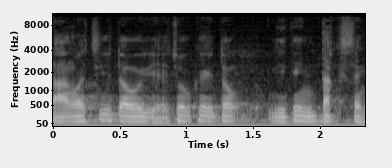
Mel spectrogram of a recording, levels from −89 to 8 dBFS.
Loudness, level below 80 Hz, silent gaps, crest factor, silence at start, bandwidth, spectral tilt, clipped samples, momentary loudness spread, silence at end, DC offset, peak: -27 LUFS; -50 dBFS; none; 16 dB; 0 s; 10.5 kHz; -8 dB/octave; under 0.1%; 7 LU; 0 s; 1%; -10 dBFS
